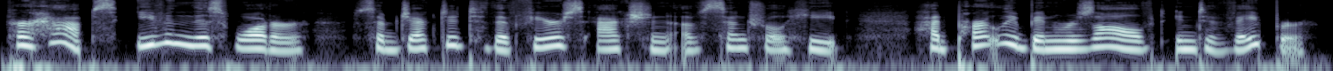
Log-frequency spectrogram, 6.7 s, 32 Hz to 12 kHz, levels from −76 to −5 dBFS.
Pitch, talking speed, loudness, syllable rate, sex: 230 Hz, 160 wpm, -19 LUFS, 5.4 syllables/s, female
